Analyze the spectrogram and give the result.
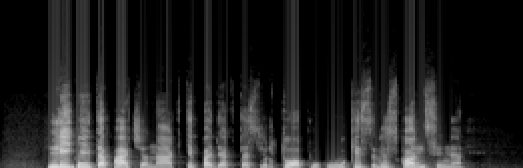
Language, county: Lithuanian, Kaunas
